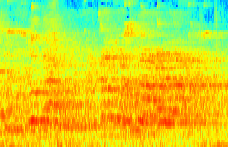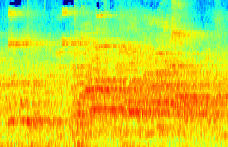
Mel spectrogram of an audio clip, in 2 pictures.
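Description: A basketball bounces on the court as a player dribbles.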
